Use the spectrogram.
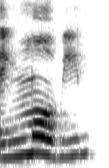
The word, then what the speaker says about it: inmóvil: Tenemos como ejemplo la palabra inmóvil, la sílaba mo lleva tilde.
